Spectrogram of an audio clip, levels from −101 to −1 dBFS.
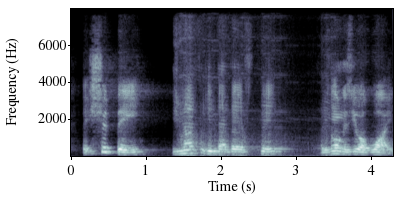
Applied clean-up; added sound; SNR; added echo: neural separator model SepFormer DNS4.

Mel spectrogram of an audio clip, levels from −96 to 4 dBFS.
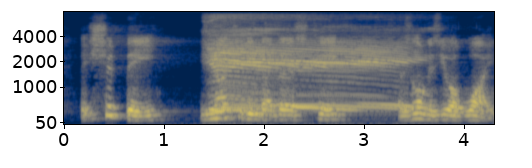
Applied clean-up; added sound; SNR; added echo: none; Cheering; 1 dB; reverberation time 0.4 s.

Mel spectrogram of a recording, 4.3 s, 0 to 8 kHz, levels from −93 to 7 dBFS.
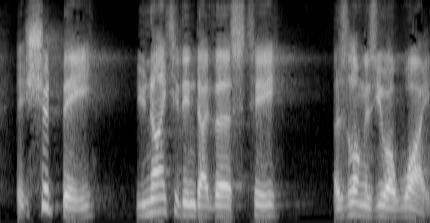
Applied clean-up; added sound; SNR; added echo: none; none; none; none.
